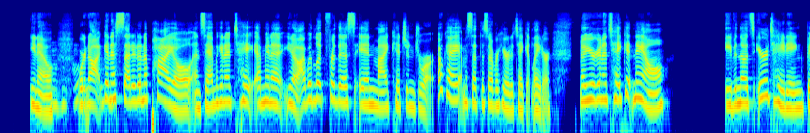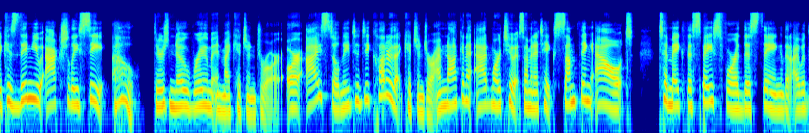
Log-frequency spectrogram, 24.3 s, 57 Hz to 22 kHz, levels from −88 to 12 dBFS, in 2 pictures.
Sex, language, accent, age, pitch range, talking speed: female, English, American, 30-49, 180-235 Hz, 245 wpm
